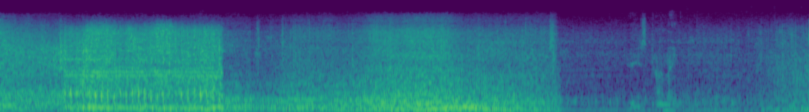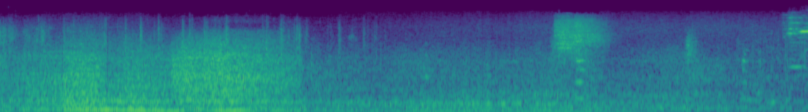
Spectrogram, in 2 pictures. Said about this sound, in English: See? That's the ominous squealing, and that's brakes.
